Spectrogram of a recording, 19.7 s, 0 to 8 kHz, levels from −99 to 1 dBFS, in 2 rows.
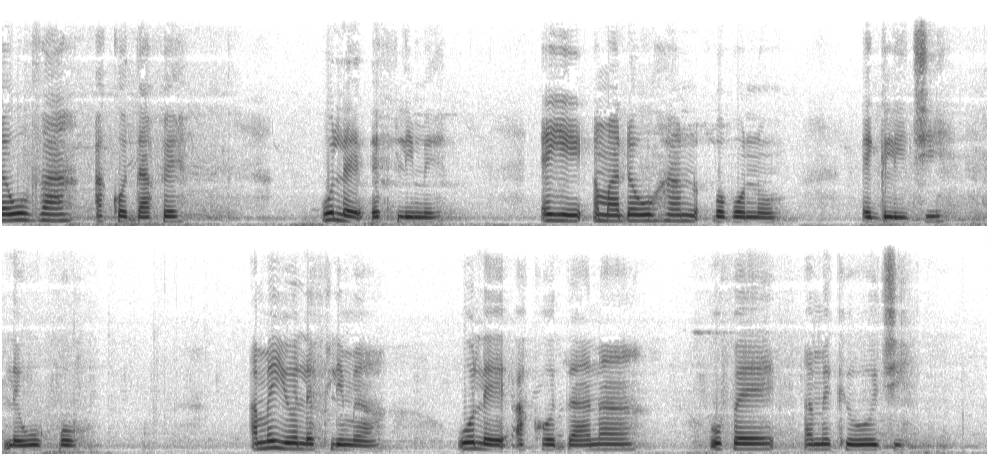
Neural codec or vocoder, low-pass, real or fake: none; 7.2 kHz; real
